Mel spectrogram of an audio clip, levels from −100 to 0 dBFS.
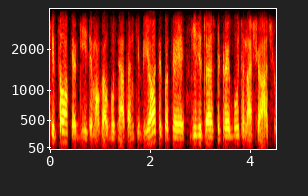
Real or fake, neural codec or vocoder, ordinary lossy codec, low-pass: fake; codec, 16 kHz, 4 kbps, FreqCodec, smaller model; Opus, 24 kbps; 3.6 kHz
